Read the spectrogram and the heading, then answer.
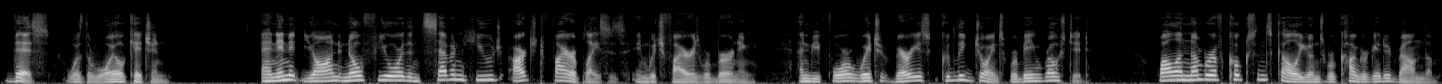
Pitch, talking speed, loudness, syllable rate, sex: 140 Hz, 170 wpm, -20 LUFS, 5.4 syllables/s, male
